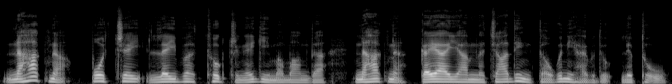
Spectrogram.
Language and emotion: Manipuri, neutral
